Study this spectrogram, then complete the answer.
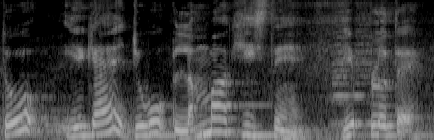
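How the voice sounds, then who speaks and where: A man's voice: sits high, big pitch swings, takes it slowly, lo-fi sound, music in the background. A man teaching Sanskrit grammar in an online class, patiently explaining and checking that students follow. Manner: patient, checks understanding, demonstrates sounds aloud.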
